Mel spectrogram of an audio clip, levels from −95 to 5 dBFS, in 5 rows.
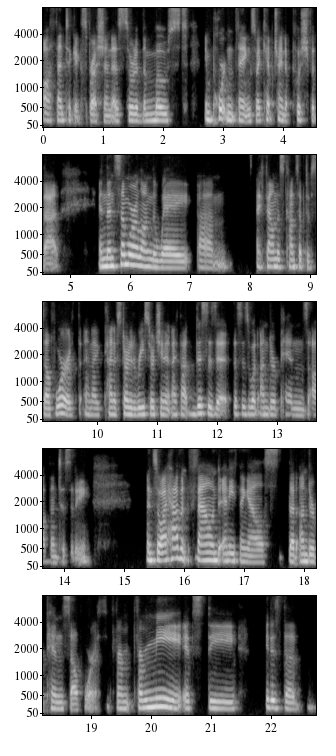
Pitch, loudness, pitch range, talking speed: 175 Hz, -20 LUFS, 165-195 Hz, 180 wpm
